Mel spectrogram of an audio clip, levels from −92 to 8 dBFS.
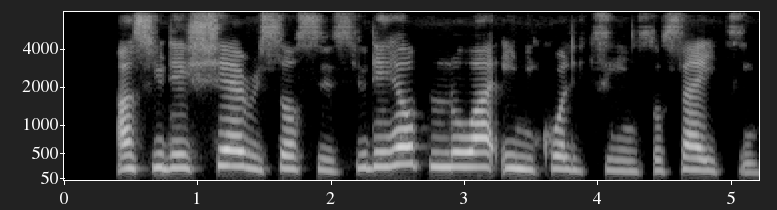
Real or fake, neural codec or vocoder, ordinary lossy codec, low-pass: fake; codec, 16 kHz, 6 kbps, DAC; none; none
